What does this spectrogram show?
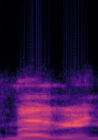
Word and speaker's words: Mogren: Is it Mogrin? Am I pronouncing that right? It is Mogin.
